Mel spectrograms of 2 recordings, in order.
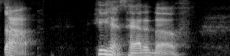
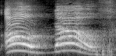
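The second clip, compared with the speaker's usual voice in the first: much higher and louder cry of disbelief; real gleeful oh no; real delighted shock; 13 semitones higher, 8 dB louder than usual. Real, not acted. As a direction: burst out scandalized. Reacting to the recap's best line.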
